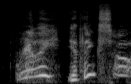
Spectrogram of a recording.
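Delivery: very high, excited, high-energy delivery.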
